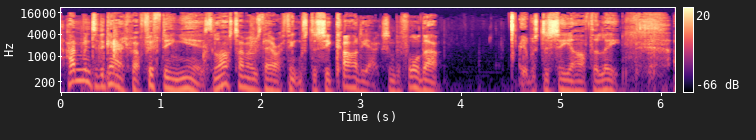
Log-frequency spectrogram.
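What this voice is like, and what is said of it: Slightly hoarse, sore-throat voice. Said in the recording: “I had a little chesty kind of infection, and the voice is always the first thing to go for me ... I've got a little bit of a sore throat ... my voice had gone. But it's sort of there.”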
